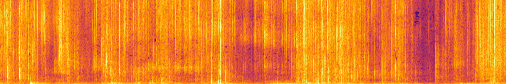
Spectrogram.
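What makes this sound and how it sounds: A small clear plastic pouch filled with purple crinkly or beaded material, with a small chalkboard tag clipped on top, is held in both hands and squeezed and scratched with the fingertips. It makes a steady, bright, high crinkling and rustling, with many small crackles and a brief quieter dip near the end.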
